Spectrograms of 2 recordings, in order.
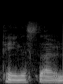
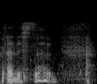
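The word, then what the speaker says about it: Penistone: It looks like penis stone, but it's pronounced Pennystone.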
